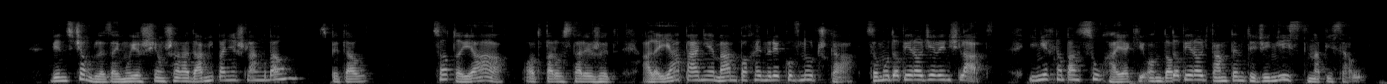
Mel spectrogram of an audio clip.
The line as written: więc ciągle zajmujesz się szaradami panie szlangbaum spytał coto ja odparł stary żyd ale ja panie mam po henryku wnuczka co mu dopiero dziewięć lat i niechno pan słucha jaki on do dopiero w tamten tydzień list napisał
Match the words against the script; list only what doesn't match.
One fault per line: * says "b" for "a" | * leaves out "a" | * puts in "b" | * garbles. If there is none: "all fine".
all fine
